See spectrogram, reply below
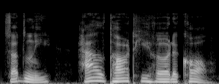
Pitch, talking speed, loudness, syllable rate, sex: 125 Hz, 190 wpm, -19 LUFS, 5.1 syllables/s, male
